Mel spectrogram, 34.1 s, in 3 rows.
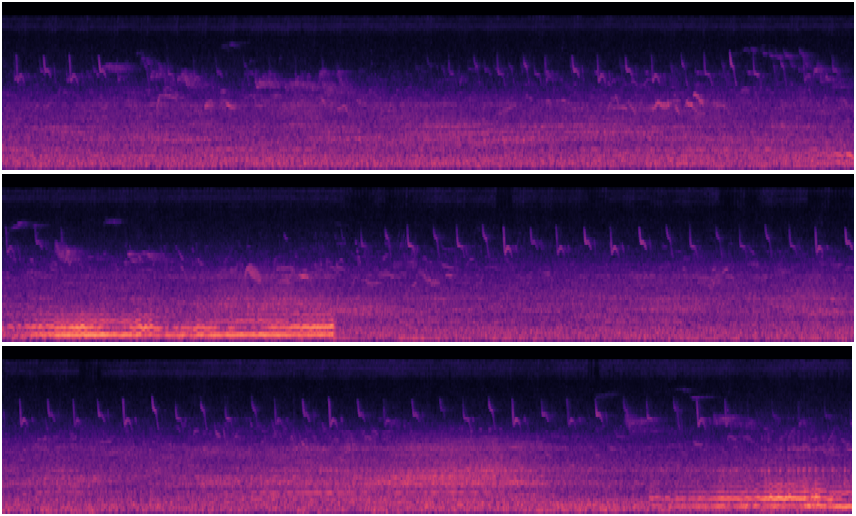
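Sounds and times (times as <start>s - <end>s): songbird chip notes: 10.9s - 15.9s, 31.3s - 34.0s.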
